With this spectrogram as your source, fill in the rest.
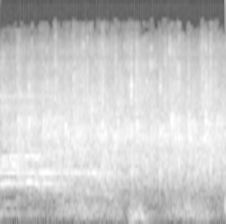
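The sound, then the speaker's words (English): A large church crowd claps steadily and densely for its pastors throughout, with faint whoops and cheers mixed into the sustained applause, which stays at an even, fairly loud level for the whole moment. “Can we make some noise for them?”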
